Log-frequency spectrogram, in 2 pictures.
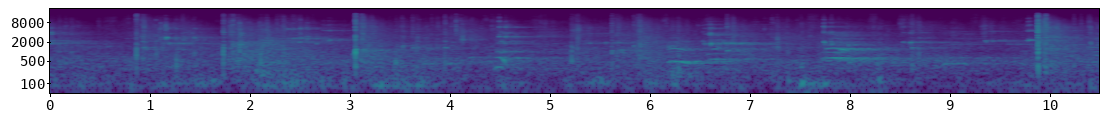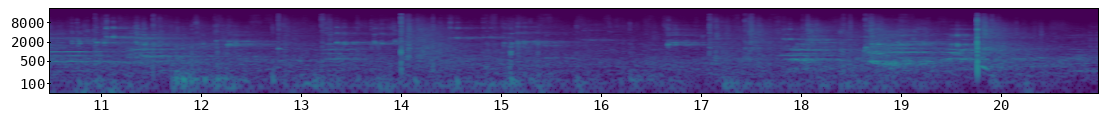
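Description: A shuttlecock is struck sharply with rackets, back and forth.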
